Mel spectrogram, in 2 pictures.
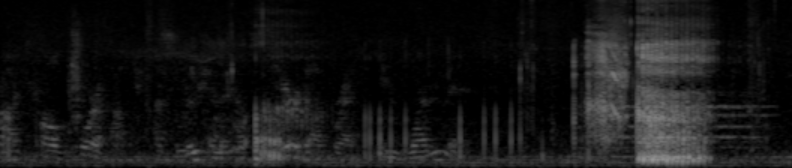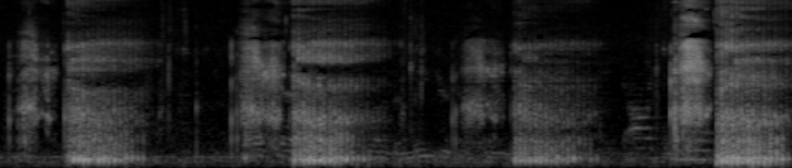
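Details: A white female toy poodle, angry at being woken from her sleep, first gives low rumbling growls, then loud barks in bursts about every two seconds from six seconds onward.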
